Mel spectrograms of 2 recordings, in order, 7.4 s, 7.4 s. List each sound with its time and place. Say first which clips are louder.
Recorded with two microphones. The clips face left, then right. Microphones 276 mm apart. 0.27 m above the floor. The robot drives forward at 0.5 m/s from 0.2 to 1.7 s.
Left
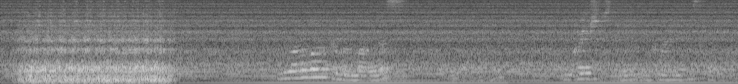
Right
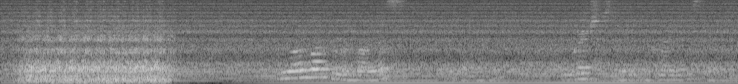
2.8 s a woman speaking: even; 75° right (ahead or behind), 8.5 m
